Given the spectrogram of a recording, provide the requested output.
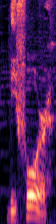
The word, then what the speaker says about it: before: before que significa antes la primera e se pronuncia como I y la e del final es muda before before y usaremos las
